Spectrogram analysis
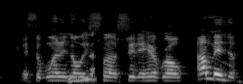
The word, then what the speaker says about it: Soncier: tell people who is Soncier the Hero. Well, first I want to get the pronunciation right because a lot of people call me Soncier or Soncier, like it's French. It's just Soncier.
